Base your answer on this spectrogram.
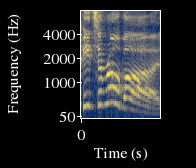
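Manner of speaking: very high, slow, delighted, excited, thrilled cry.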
